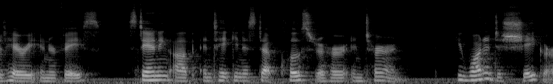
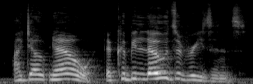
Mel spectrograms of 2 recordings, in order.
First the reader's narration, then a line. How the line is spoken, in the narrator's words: Harry yelled at her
